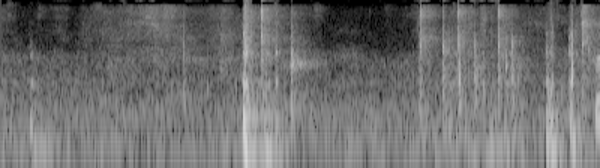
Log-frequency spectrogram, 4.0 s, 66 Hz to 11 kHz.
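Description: Air fryer controls clicking a few times as the cooking temperature of 360 degrees and the six-minute time are set: a sharp click about one and a half seconds in, then more around three seconds and near the end.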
